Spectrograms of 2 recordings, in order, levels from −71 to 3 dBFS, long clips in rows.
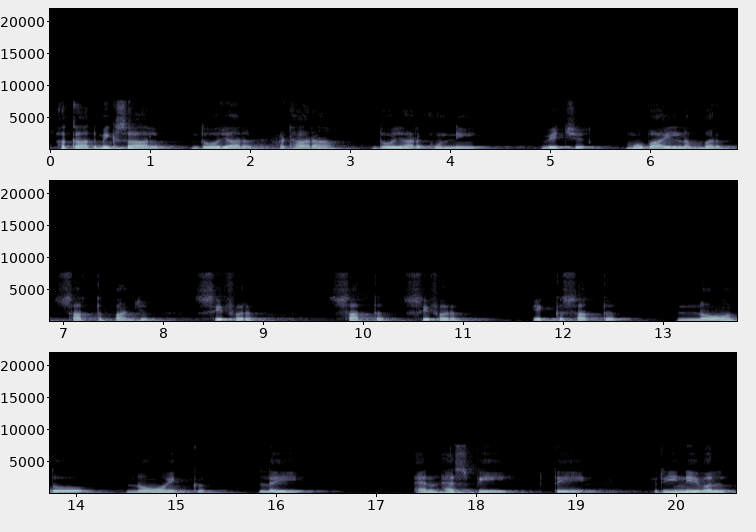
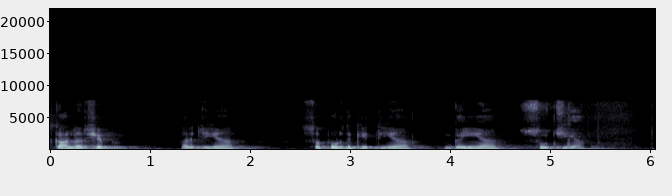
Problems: constant background noise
